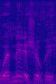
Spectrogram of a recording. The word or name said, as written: weME7eSugi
